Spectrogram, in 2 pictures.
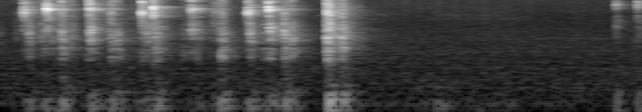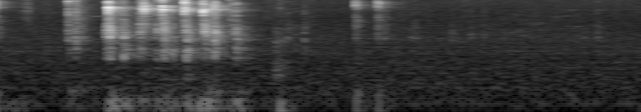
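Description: Typing on a computer keyboard in two quick runs of keystrokes, the first ending with one louder key press, then a few last keystrokes near the end.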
